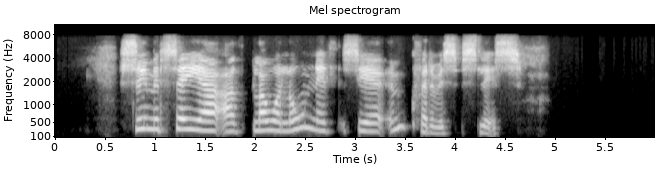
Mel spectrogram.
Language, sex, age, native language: Icelandic, female, 20-29, Icelandic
